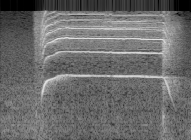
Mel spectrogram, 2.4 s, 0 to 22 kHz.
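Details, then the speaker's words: Old Precision Torque air-driven high-speed dental handpiece with a manual chuck, run free on a flow meter during an airflow test: a piercing high whistle that rises quickly, holds about 1.5 seconds, then winds down, with exclamations. "Next, we've got this uh it's a precision torque old manual handpiece. Oo, that burr. Woo, man. Whoa. Wow."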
